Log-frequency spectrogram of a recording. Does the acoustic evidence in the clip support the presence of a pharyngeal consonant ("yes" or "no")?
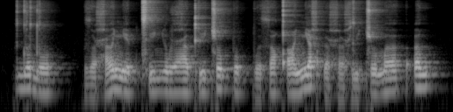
yes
